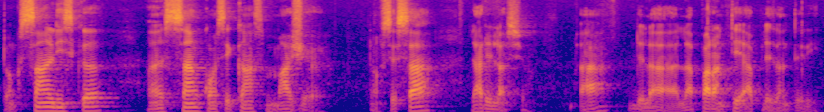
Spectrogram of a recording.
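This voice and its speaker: Low-voiced man teaching, slightly gravelly. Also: measured pace. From Burkina Faso. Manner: didactic, repeats phrases, frequent check-in tags. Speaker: middle school history teacher. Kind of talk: lesson with slow dictation.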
